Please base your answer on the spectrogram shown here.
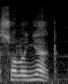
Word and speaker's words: Solognac: francés me ha dicho que se pronuncia solo aquí como el coñac en fin el cuchillo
